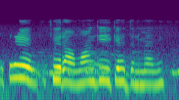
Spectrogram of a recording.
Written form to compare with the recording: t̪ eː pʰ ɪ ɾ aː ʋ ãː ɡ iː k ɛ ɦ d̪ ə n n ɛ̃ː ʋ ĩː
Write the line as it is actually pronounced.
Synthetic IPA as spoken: t̪ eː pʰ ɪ ɾ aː ʋ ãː ɡ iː k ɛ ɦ d̪ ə n m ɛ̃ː ʋ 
